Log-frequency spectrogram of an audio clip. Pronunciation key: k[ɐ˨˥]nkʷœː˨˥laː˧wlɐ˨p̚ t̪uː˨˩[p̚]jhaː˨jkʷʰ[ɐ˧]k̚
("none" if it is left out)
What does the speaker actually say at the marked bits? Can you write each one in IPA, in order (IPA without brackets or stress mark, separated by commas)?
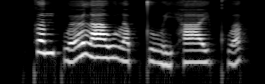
ɐ˥, none, ɐ˨˥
